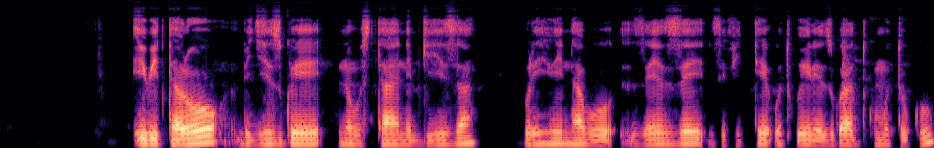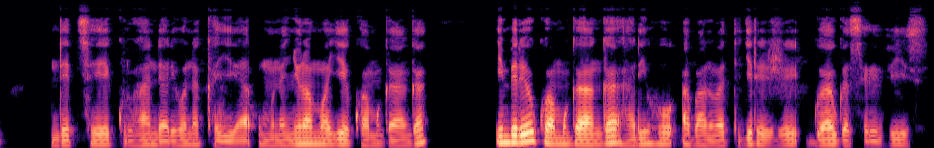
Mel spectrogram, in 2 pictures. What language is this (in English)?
Kinyarwanda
